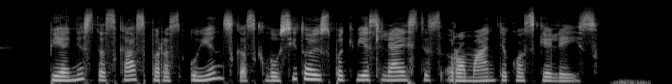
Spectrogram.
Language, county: Lithuanian, Alytus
